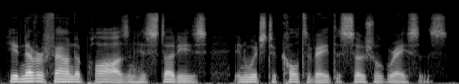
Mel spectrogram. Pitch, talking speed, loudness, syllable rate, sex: 110 Hz, 210 wpm, -20 LUFS, 5.8 syllables/s, male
